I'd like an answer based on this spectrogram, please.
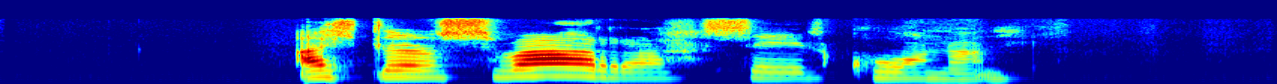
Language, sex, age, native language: Icelandic, female, 10, Icelandic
